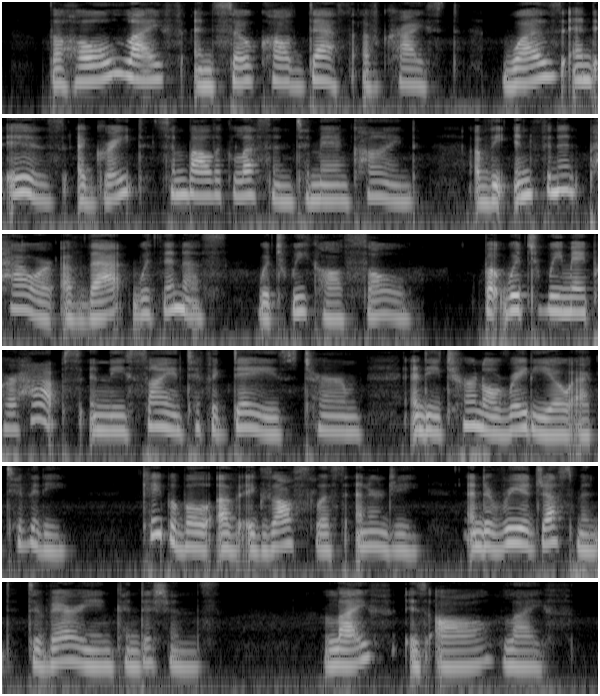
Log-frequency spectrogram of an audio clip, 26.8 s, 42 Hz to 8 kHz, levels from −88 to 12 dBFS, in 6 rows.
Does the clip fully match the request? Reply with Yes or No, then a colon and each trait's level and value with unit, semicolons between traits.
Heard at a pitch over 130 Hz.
Yes: medium, 185 Hz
